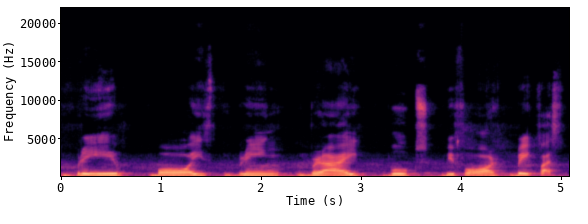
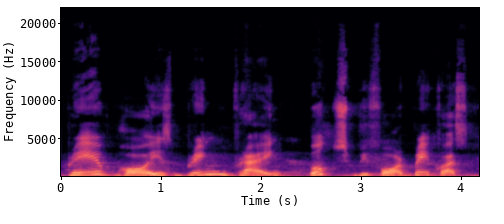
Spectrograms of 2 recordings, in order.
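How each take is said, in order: First: It is read with stops between the words. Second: It is read smoothly without stops between words. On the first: The speaker calls it wrong. "इसमें रुकना नहीं है, like ऐसे नहीं पढ़ना" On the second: The speaker calls it right. "The correct way is"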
